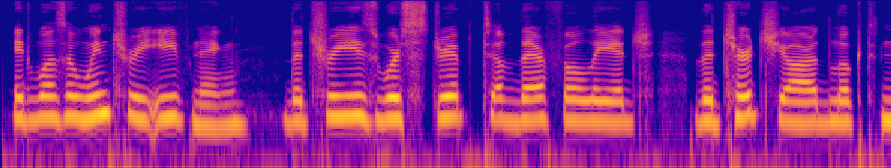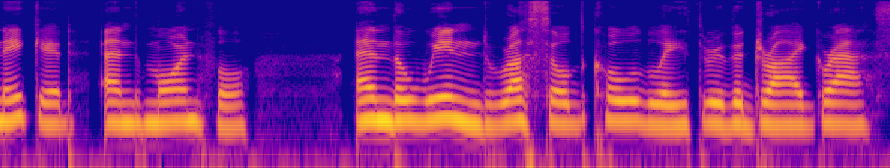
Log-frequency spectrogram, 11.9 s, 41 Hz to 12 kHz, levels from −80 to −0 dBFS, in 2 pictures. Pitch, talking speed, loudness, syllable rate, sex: 195 Hz, 135 wpm, -18 LUFS, 3.8 syllables/s, female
